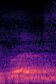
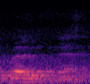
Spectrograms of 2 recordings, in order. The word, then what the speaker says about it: Grosvenor: Because it's only in relatively recent terms they've softened the name down to Grosvenor. They used to pronounce it Grosvenor, which of course means master of the hunt or big hunter.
